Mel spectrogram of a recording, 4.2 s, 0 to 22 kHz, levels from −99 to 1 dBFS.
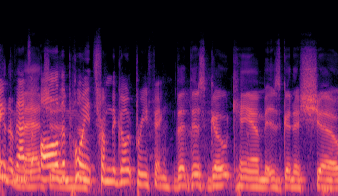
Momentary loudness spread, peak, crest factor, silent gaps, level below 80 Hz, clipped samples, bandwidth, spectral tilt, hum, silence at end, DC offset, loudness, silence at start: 10 LU; -4 dBFS; 16 dB; none; -50 dBFS; under 0.1%; 9 kHz; -7.5 dB/octave; none; 0 s; under 0.1%; -22 LUFS; 0 s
